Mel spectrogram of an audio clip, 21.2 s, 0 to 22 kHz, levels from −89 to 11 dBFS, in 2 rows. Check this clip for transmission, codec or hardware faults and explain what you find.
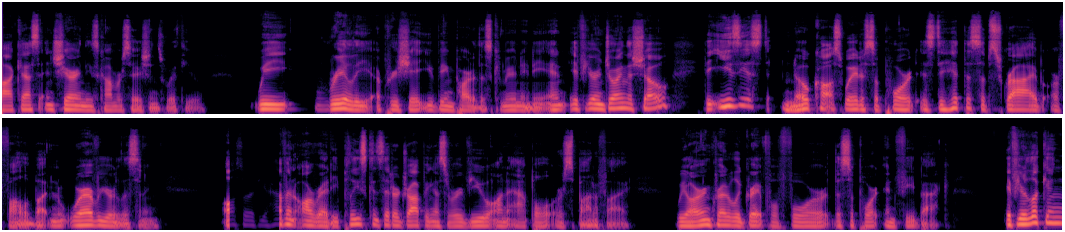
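One fault is present. At 12.88 to 13.38 s, just before "already please consider dropping", there is an audio dropout to a faint residue. The speech cuts abruptly to a faint residue around 40 dB down, likely a brief signal loss upstream while the path stayed live. On the waveform it shows as a sudden collapse to a thin band, and on the spectrogram as a nearly empty vertical strip.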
